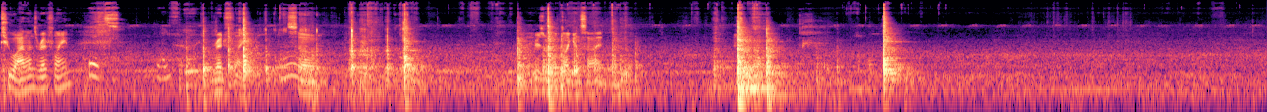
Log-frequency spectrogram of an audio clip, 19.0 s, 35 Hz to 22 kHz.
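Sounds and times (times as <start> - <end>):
crickets chirping: 0.0 - 19.0
hard objects knocking: 2.7 - 9.9, 10.5 - 14.0.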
